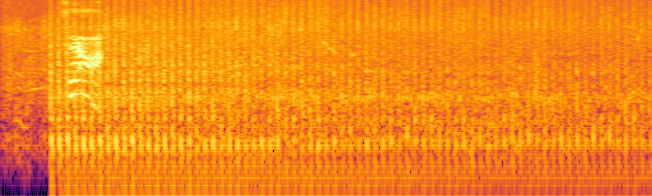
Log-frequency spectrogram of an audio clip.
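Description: Sustained automatic gunfire from Ghost Recon Breakpoint opens with a sharp burst, then rattles on in a fast, steady stream of loud, close shots for several seconds.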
